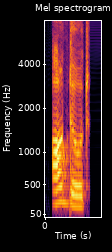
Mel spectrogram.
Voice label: "ogdoad", Indian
